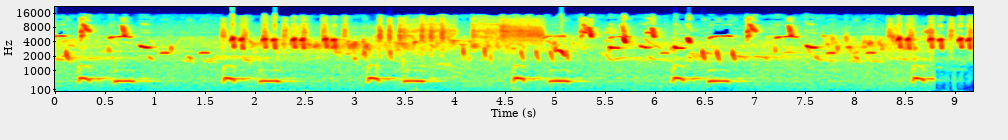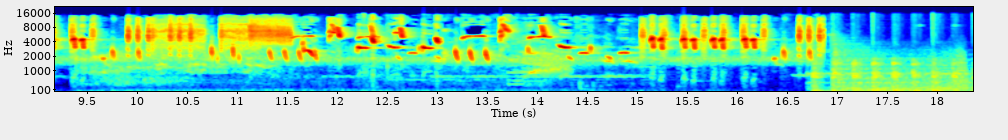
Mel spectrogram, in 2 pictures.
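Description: Several birds chirping and calling in quick, overlapping high calls, with a lower call repeating less than a second apart through the first half. Music with a low drone comes in near the end.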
